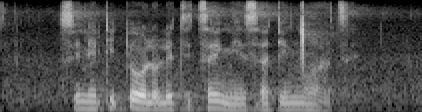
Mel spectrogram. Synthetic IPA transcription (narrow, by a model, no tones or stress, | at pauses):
sinetʼitʼɔlɔlet͡sʼit͡sʰeŋisatʼiŋ͡ǀḁːi̥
